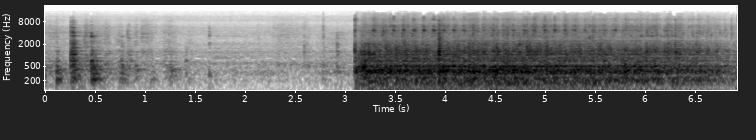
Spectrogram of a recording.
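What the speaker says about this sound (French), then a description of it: "Donc là on va percer avec une mèche de 25, mèche à bois de 25, sur chaque emplacement." A power drill with a 25 mm wood bit starts boring through washers after a few seconds of faint handling knocks, then whirs loudly and continuously until the end.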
